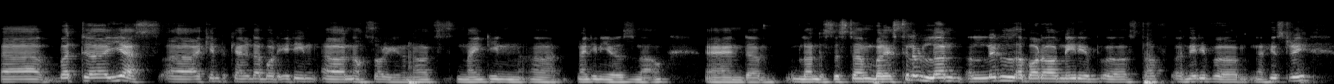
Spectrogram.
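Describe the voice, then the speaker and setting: The voice carries a Goan accent. The pace is moderate. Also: man, medium pitch for a man, ordinary pitch variation. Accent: Indian English (Goan). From Goa, India. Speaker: school board trustee. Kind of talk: meeting introduction. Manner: halting, stammers.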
